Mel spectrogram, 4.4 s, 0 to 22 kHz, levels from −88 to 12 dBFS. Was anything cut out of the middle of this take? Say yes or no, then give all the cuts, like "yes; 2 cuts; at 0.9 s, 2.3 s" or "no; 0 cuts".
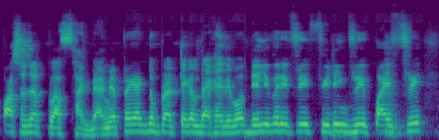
yes; 1 cut; at 2.4 s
